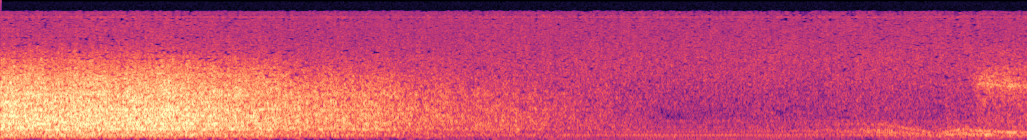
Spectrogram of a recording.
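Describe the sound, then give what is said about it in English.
A light aircraft comes in to land on a desert landing strip near the coast at the edge of the Namib Desert. Its broad, roaring engine noise starts loud, gradually fades to a low drone, then swells slightly again at the end. “The landing strip is about a mile inland from here. We'll get this thing on the ground and then walk back.”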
